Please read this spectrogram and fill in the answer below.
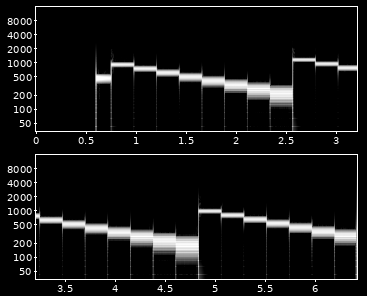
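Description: Moog Modular V software synthesizer playing a sine-wave tone whose pitch is set by a sample-and-hold clocked at about four steps a second and fed a descending sawtooth: a descending staircase. The pure tone starts about half a second in, steps down from high to low in even jumps, then leaps back up and repeats, about every two seconds.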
